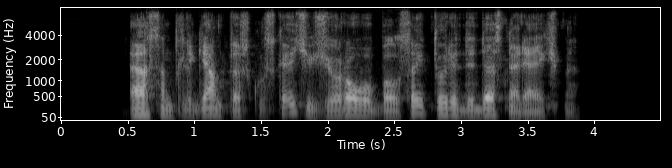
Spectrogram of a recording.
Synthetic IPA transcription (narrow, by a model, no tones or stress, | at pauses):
æːsɐnt̪lʲɪɡʲæˑmt̪ɐʃkuːskɐɪt͡ʃʲʊːˑʒʲuɾoːʋuːˑbɐlˠsɐɪt̪ʊɾʲɪd̪ʲɪd̪ʲæsʲnʲæɾʲæˑɪkʃʲmʲɛ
